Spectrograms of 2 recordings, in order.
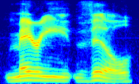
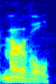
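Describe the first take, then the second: First: The first part is said as 'Mary'. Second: The first part is said as 'Mer'. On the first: "which is Maryville" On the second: "we pronounce it Merville"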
